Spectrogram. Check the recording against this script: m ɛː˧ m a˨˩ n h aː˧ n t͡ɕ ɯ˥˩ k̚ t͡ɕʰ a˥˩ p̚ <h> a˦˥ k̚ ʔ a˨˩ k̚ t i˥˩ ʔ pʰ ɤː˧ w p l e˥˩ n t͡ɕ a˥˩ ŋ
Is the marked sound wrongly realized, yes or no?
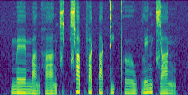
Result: yes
